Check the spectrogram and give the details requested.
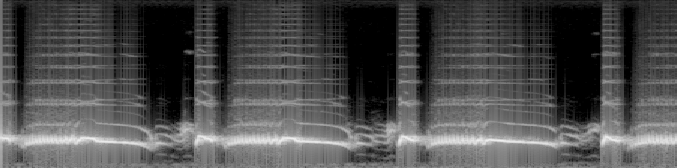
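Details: White dove lure song: steady series of deep trilled coos, each phrase roughly two seconds, opening sharply and gliding down, repeated four times at an even pace.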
